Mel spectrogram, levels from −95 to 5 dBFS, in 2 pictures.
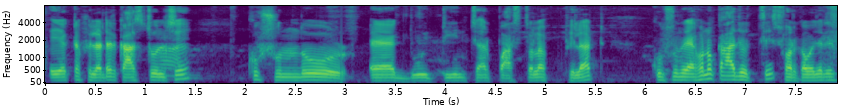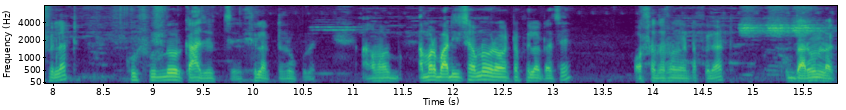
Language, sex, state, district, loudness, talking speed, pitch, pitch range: Bengali, male, West Bengal, North 24 Parganas, -21 LUFS, 180 wpm, 120 Hz, 115-130 Hz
